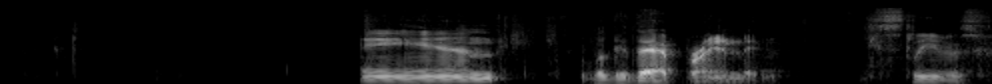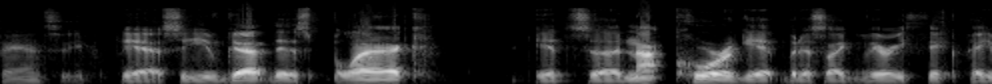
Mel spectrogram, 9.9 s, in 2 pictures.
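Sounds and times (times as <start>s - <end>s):
clear plastic bag being taken off: 0.0s - 1.6s, 2.3s - 4.9s
speech: 1.8s - 9.9s.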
